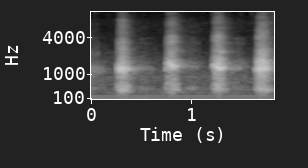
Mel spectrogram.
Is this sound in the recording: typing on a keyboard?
no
